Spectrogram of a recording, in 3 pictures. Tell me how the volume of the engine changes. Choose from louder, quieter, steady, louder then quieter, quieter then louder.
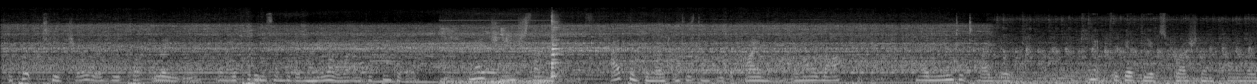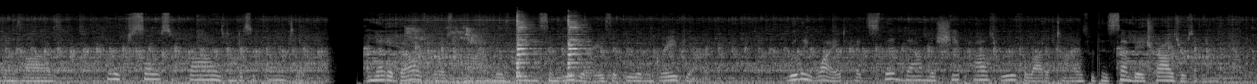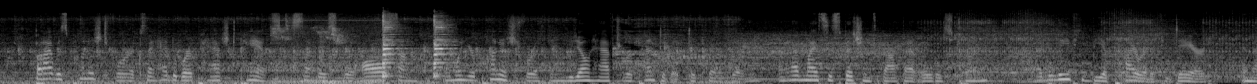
quieter.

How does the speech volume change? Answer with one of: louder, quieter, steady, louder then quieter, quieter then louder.
steady.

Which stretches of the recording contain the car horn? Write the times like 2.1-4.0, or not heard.
4.3-5.7, 16.6-18.5, 27.8-29.7.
